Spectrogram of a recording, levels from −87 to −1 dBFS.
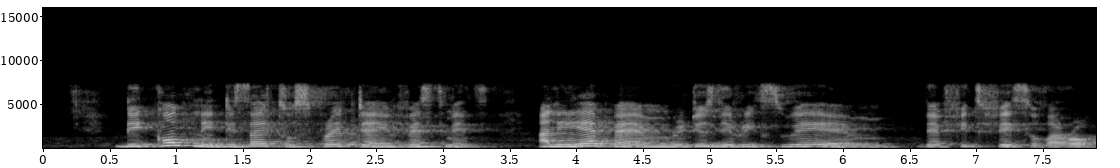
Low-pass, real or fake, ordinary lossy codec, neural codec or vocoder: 7.2 kHz; fake; none; codec, 16 kHz, 16 kbps, FunCodec, trained on Chinese and English, 50 frames a second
